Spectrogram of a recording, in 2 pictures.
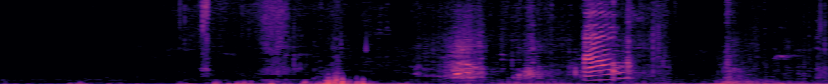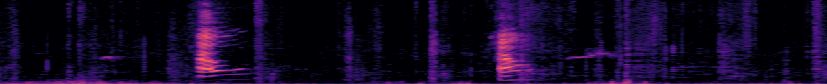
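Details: Stray black cat greeting at a shrine's torii gate: four or five brief falling meows, each a sliding harmonic cry, scattered over twelve seconds amid low thuds and rustling close to the ground.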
